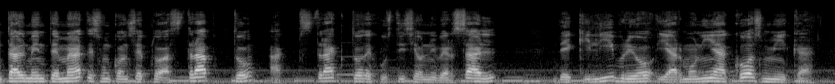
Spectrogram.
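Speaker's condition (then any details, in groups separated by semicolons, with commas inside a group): No condition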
